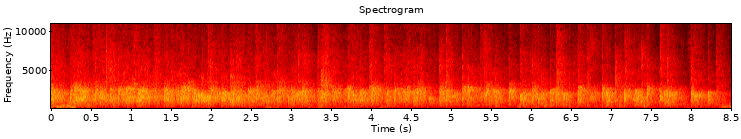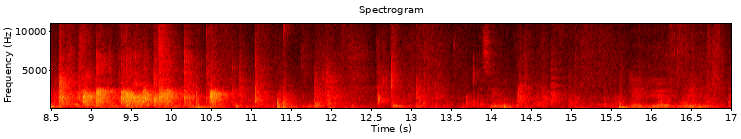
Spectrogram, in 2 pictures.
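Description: A church congregation applauds, loud sustained clapping from a large crowd close by that thins into scattered claps, with voices speaking and calling over it.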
